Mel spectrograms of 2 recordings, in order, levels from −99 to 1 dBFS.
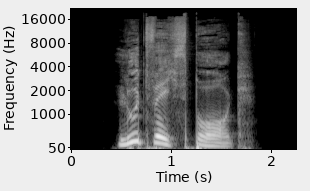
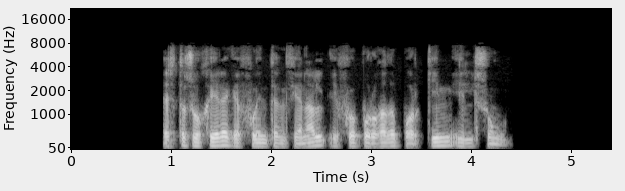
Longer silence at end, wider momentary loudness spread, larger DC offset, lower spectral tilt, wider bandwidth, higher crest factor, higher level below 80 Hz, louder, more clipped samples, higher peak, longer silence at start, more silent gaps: second, 0.5 s vs 1.05 s; about the same, 9 LU vs 9 LU; neither; about the same, -6.5 dB/octave vs -6 dB/octave; first, 18.5 kHz vs 7.6 kHz; about the same, 16 dB vs 18 dB; first, -36 dBFS vs -56 dBFS; about the same, -18 LUFS vs -19 LUFS; neither; about the same, -4 dBFS vs -2 dBFS; second, 0.5 s vs 0.95 s; second, none vs 3.53-3.57 s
